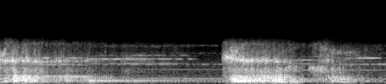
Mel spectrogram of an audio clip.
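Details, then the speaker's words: Simulated cartoon snoring from Looney Tunes (Daffy Duck): long rumbling, growl-like snores with music underneath, someone urging him to wake up. "hey wake up come on you're snoring wake up Daffy wake up"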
